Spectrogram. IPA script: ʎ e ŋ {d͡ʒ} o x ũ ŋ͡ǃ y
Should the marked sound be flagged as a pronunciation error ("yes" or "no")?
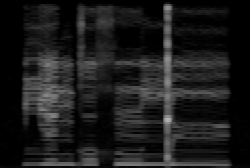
yes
